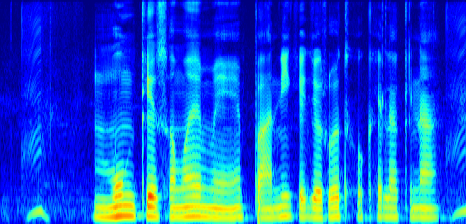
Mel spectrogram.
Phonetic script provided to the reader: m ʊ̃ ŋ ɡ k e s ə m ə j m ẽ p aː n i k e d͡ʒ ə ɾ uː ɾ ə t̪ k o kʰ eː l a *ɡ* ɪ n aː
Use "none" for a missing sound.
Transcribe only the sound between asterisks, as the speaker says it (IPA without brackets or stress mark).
k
